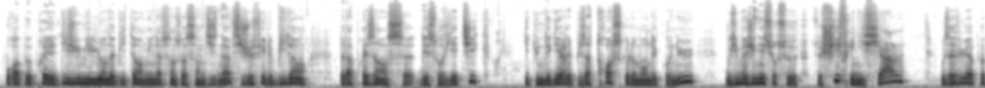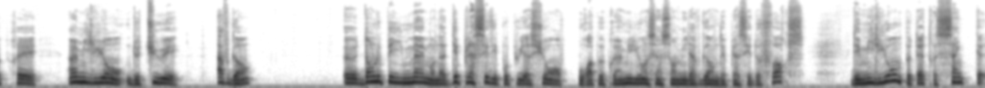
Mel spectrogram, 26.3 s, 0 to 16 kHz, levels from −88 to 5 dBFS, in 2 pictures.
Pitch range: 120-150 Hz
